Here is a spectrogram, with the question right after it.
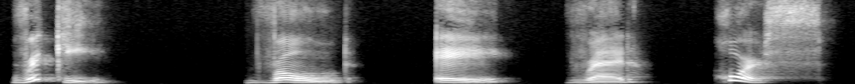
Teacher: But in American English, the R sound is more like a vowel. No parts of the mouth touch each other.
